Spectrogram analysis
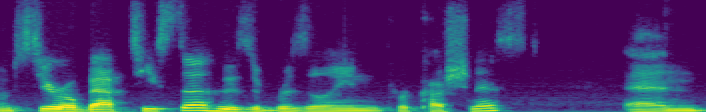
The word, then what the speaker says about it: Ciro Baptista: It's Ciro Baptista, who's a Brazilian percussionist, and Baba Mal, who's an African performer.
